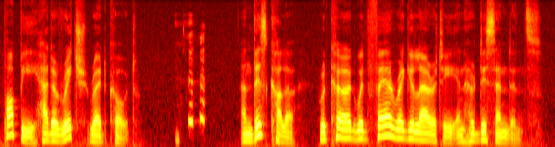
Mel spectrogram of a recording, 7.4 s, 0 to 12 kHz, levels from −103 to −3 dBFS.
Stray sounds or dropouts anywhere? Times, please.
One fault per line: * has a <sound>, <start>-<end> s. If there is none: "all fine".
* has a laugh, 2.3-2.8 s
